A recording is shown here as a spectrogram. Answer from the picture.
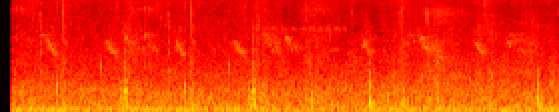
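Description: Faint ambience with a steady low rumble, high bird chirps, and several soft knocks spaced about half a second apart.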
